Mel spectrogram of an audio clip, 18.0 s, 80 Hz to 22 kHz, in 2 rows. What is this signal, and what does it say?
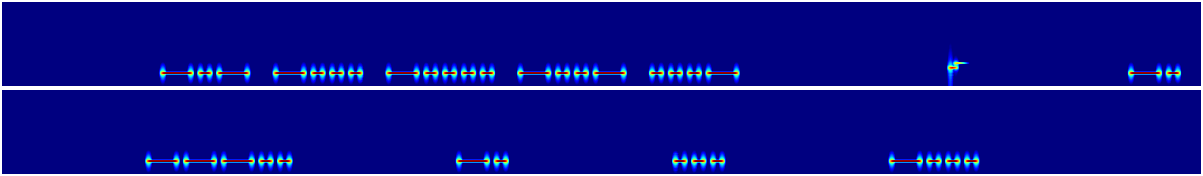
Morse code, heard as a keyed tone, about 17 wpm, spaced as for 9 wpm, 700 Hz. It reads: KB6XV N8NSB
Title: USA Call Signs - 5 Characters - 6x Character Spacing - 17wpm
